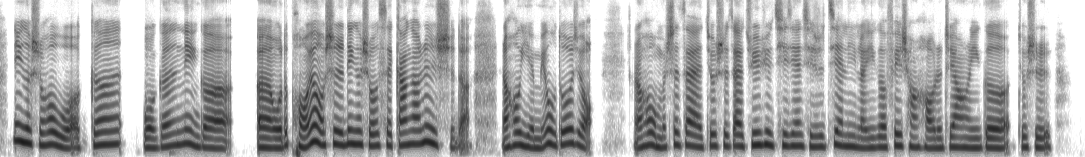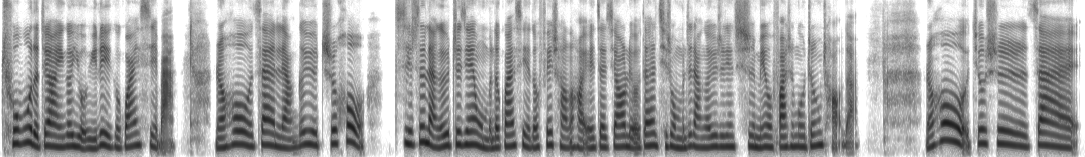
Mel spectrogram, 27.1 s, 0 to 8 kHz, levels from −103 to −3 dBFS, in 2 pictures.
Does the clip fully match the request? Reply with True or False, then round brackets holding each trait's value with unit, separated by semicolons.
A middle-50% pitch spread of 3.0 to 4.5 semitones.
True (3.7 semitones)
